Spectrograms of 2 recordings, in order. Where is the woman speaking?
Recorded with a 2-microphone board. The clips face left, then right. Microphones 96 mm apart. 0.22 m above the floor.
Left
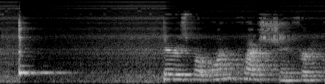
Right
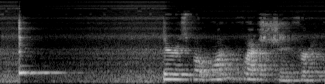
55° right (ahead or behind), 2.5 m.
